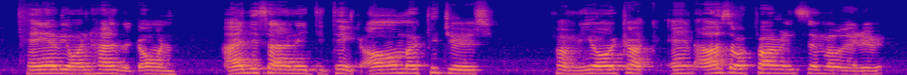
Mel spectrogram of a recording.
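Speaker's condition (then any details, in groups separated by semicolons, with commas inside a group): Cerebral palsy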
